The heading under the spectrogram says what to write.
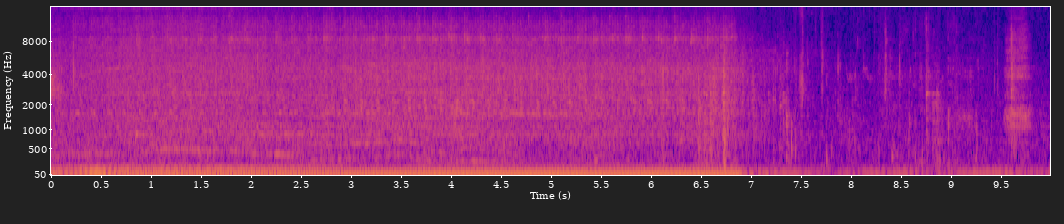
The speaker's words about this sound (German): Vorsicht, da kommt ein Auto.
